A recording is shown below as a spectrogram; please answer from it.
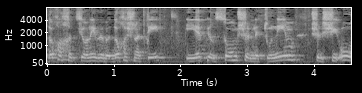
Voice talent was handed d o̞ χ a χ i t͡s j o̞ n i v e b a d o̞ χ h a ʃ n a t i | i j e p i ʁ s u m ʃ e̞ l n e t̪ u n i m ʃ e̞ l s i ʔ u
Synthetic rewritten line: d o̞ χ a χ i t͡s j o̞ n i v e b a d o̞ χ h a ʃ n a t i | i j e p i ʁ s u m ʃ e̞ l n e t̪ u n i m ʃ e̞ l ʃ i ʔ u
